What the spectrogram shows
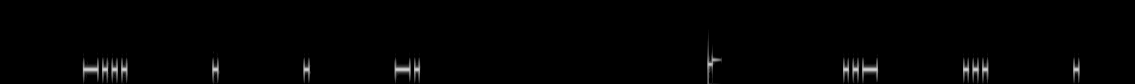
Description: Morse code, heard as a keyed tone, about 25 wpm, spaced as for 9 wpm, 700 Hz. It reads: BEEN USE
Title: 6x Character Spacing - Top 100 Words - 25wpm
